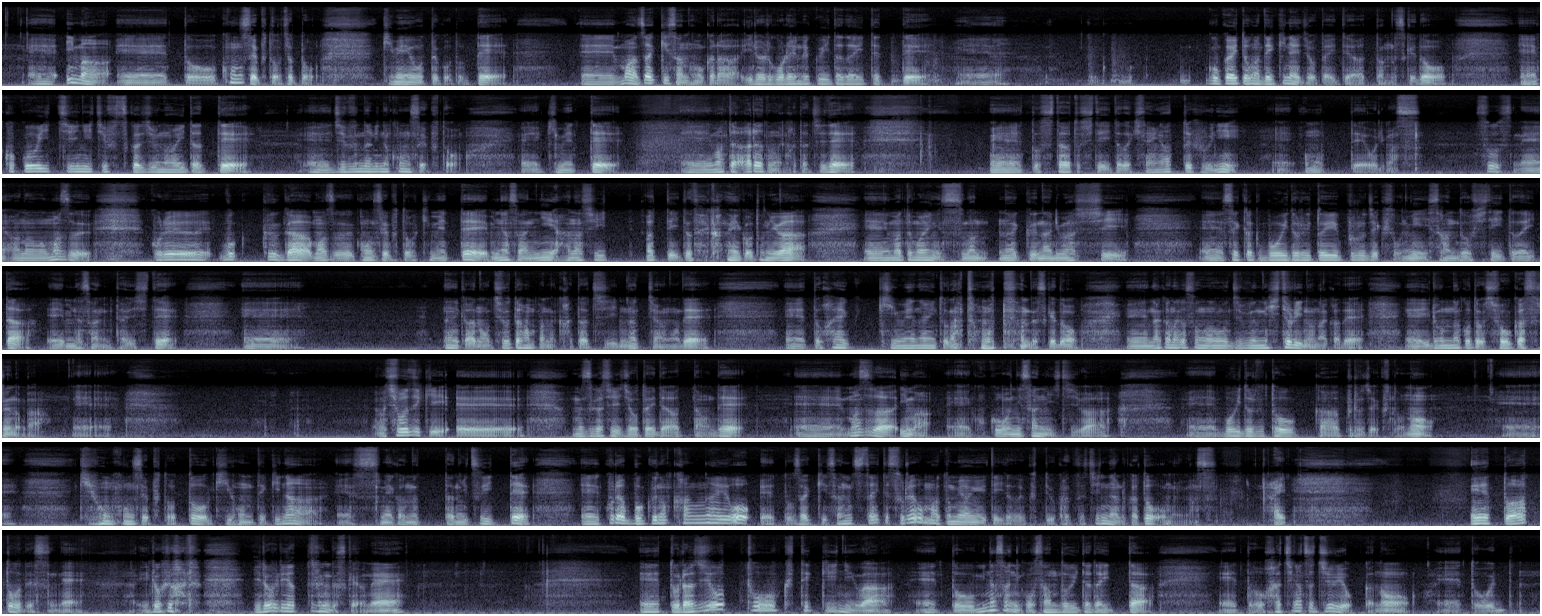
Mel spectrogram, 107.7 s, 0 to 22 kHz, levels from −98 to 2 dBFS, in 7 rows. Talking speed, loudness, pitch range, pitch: 275 characters per minute, -30 LUFS, 95-125 Hz, 110 Hz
